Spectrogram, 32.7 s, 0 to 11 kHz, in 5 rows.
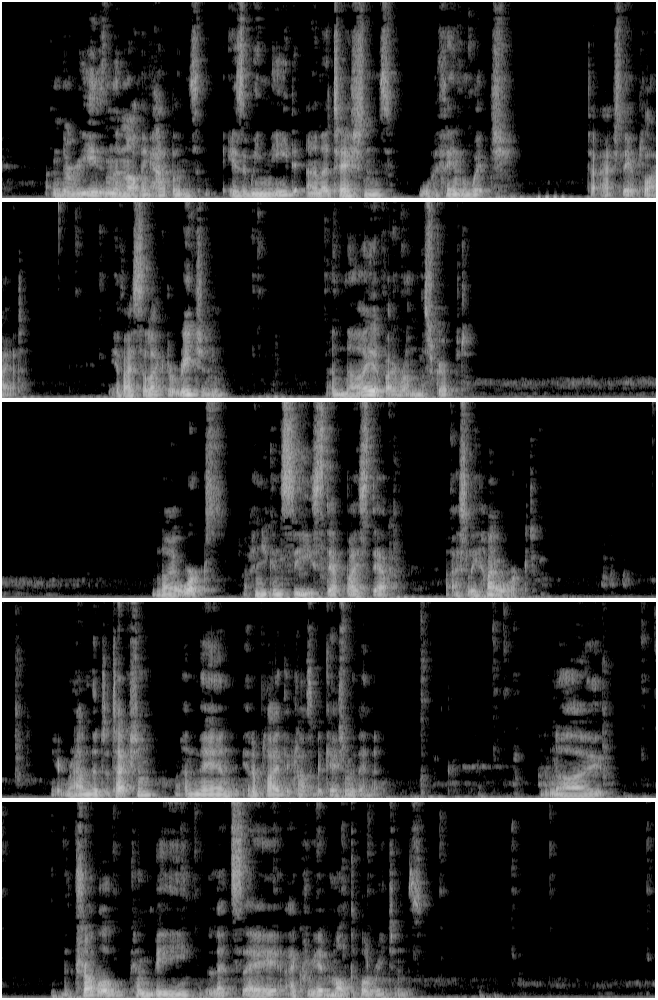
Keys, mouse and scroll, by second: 4.5 click, 6.2-7.2 drag, 7.4-8.3 drag, 16.1-17.5 scroll up 2, 17.5 click, 17.5-18.6 scroll up 1, 17.9 h, 18.6-19.1 scroll up 1, 18.6 h, 19.1-19.6 scroll down 1, 19.6 scroll down 1, 19.7-22.8 scroll up 1, 22.8 click, 22.8-23.7 scroll up 1, 23.7 scroll up 1, 23.7 BackSpace, 24.9-25.6 scroll down 1, 25.6-26.6 scroll up 1, 25.9 click, 26.6-27.9 scroll up 1, 26.6 r, 26.8-27.2 drag, 27.9 click, 27.9-28.8 scroll up 1, 28.8-29.2 drag, 28.8-32.5 scroll up 1, 29.3 r, 29.5 drag, 29.9 r, 30.2 click, 30.9 r, 31.2 click, 32.5-32.6 drag, 32.5-32.6 scroll up 1.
